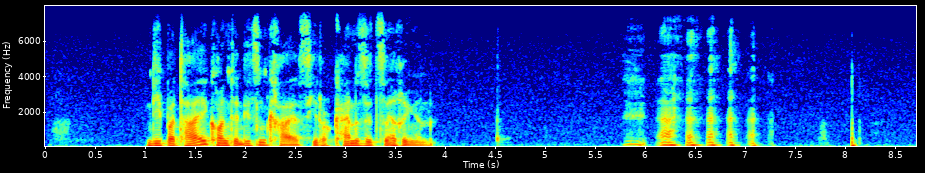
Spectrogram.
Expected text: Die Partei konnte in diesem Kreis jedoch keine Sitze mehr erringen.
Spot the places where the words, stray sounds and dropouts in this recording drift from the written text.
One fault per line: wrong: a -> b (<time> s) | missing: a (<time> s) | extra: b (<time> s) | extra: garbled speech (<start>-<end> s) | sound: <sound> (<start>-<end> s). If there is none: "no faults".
missing: mehr (3.4 s)
sound: thud (4.5-4.7 s)
sound: laugh (5.8-7.3 s)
